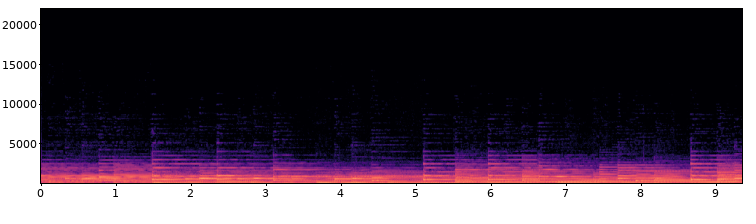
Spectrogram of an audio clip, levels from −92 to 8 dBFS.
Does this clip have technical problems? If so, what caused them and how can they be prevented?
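Yes. Compressed frames are skipped at 3.32 s and 7.43 s. Each time, the audio jumps ahead about a tenth of a second, roughly four 23.2 ms frames. Checking file integrity after transfer and storage prevents this.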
